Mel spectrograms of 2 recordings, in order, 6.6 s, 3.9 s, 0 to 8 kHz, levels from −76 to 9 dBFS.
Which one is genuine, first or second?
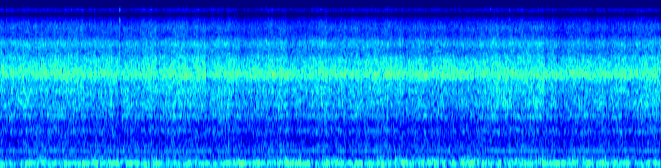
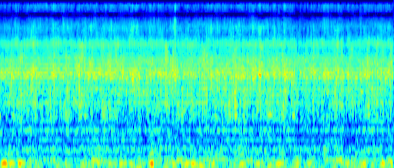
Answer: first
